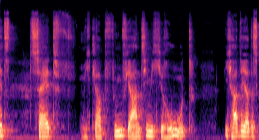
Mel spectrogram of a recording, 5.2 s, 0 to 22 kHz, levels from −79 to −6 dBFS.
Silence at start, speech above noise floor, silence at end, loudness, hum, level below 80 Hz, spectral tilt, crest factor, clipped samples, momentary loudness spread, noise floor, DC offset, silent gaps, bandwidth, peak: 0 s; 37 dB; 0 s; -16 LUFS; none; -50 dBFS; -6 dB/octave; 16 dB; under 0.1%; 16 LU; -52 dBFS; under 0.1%; none; 15.5 kHz; 0 dBFS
